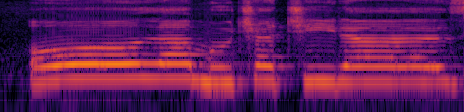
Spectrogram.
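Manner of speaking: mild, gentle tone, drawn out. Reading a story aloud, a boy greets the girls in a very soft voice. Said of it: "he said in a muy, muy soft voice".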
